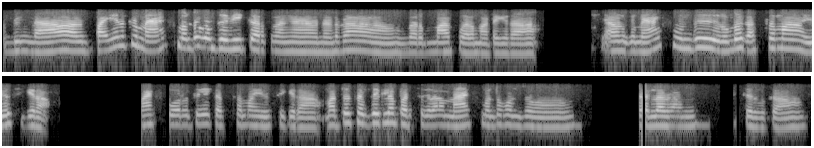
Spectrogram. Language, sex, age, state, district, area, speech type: Tamil, female, 30-45, Tamil Nadu, Tiruchirappalli, rural, conversation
